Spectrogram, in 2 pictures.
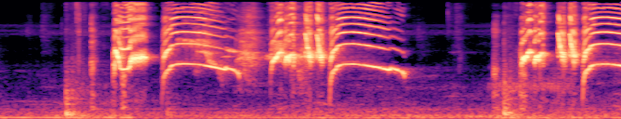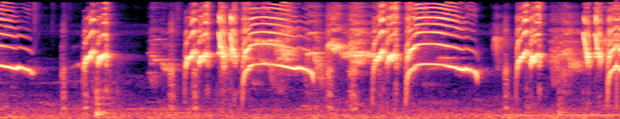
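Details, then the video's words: Vigorous Asian pied starling song used to coax lazy birds into voice: repeated phrases of rich harmonic whistles, each ending in a long downward slur, broken by brief clicks and gaps. "Jalak suren gacor NGOTOT | COBA,. untuk PANCINGAN jalak suren LELET dan MALAS BUNYI"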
